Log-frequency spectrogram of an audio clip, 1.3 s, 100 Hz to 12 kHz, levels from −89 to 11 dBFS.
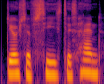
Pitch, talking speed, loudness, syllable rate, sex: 180 Hz, 185 wpm, -16 LUFS, 5.3 syllables/s, female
